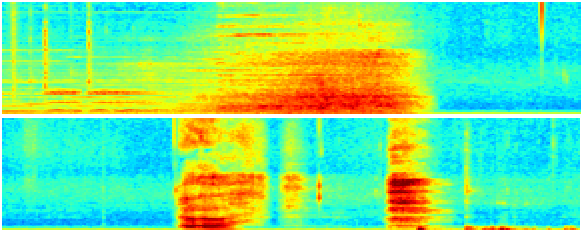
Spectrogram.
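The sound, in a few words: yawning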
